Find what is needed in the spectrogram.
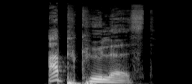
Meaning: second-person singular dependent subjunctive I of abkühlen
- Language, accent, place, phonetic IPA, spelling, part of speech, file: German, Germany, Berlin, [ˈapˌkyːləst], abkühlest, verb, De-abkühlest.ogg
